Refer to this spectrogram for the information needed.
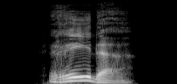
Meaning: shipowner (male or of unspecified sex)
- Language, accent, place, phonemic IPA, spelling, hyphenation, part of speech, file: German, Germany, Berlin, /ˈʁeːdɐ/, Reeder, Ree‧der, noun, De-Reeder.ogg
